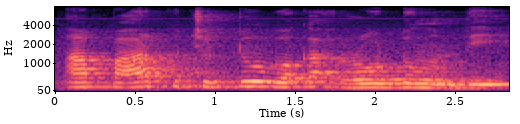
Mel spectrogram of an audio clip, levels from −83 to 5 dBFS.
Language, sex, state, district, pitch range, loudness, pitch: Telugu, male, Telangana, Mahabubabad, 140-170 Hz, -15 LUFS, 160 Hz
